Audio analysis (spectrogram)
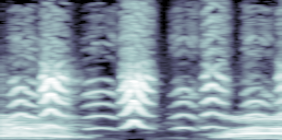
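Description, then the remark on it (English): A rubber toy chicken, squeezed by a woman at a protest with police officers present, squeaks in a run of loud, high, harmonic squeals, some long and wavering and others short, with brief gaps between squeezes and no talking. “What is the purpose of squeezing that chicken, ma'am?”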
